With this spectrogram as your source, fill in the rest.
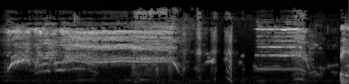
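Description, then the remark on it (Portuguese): A crowd of fans at a competition screams and cheers in a long, loud, high-pitched wail, breaks off into a few short bursts, then rises into a second shrill scream before cutting out. “Essa foi a torcida aí, tava lá.”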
